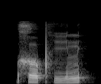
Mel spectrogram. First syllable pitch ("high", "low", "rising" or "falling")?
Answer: falling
